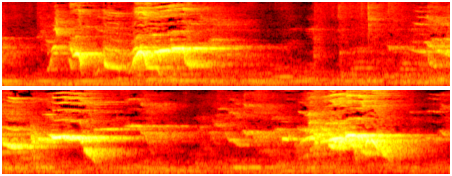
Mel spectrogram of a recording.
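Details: A Black-naped oriole song for luring or training birds, three spaced phrases of liquid, downward-sliding whistles with harsh, raspy overtones, each about two seconds apart.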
